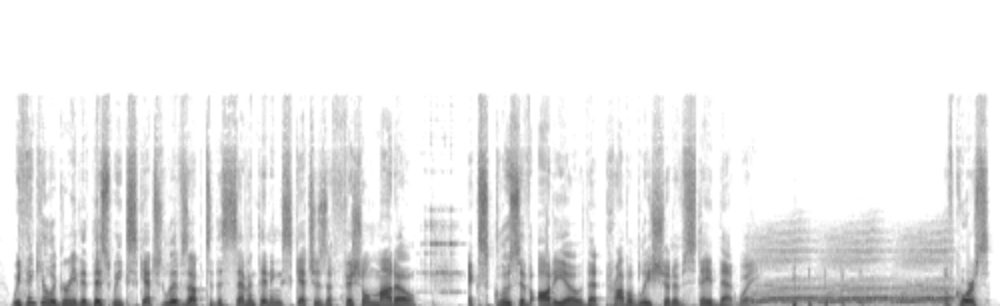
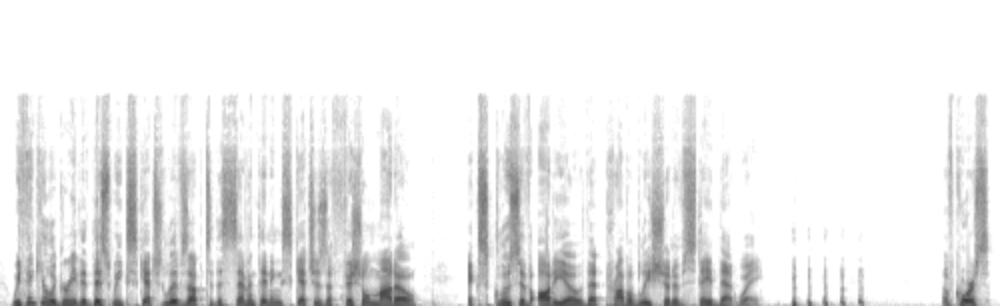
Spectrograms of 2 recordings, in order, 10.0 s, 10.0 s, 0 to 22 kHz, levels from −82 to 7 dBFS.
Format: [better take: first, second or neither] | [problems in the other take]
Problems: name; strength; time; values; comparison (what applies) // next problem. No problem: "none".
second | clattering dishes; faint; at 4 s; peak 15 dB below the speech // alarm; noticeable; from 7.5 s on; peak 9 dB below the speech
